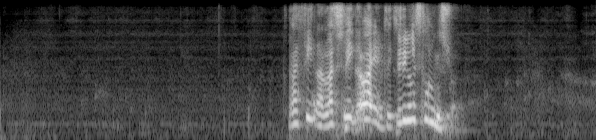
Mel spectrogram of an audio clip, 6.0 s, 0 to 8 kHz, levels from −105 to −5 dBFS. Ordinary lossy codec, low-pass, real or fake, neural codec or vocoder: none; 7.2 kHz; fake; codec, 24 kHz, 1.5 kbps, HILCodec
